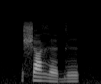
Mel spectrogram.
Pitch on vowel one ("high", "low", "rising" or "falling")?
high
